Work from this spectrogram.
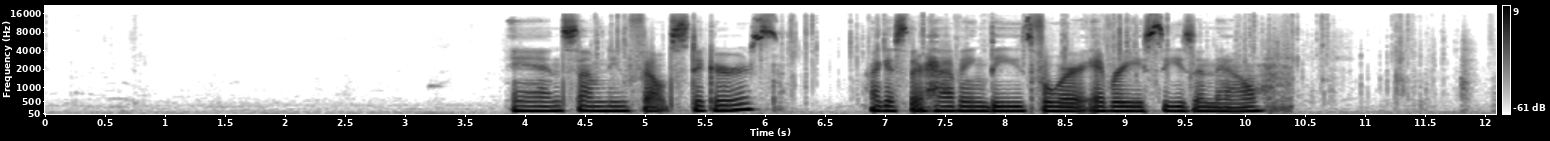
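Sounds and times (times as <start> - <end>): plastic packaging crinkling: 4.0 - 12.0.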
